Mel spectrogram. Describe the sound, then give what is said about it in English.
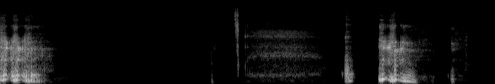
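A wet throat-clearing burst, then a raspy breathy exhale and a couple of sharp phlegmy coughs from a person coughing on their own phlegm, with short silences between them and no talking. “I'm coughing on my own phlegm here.”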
